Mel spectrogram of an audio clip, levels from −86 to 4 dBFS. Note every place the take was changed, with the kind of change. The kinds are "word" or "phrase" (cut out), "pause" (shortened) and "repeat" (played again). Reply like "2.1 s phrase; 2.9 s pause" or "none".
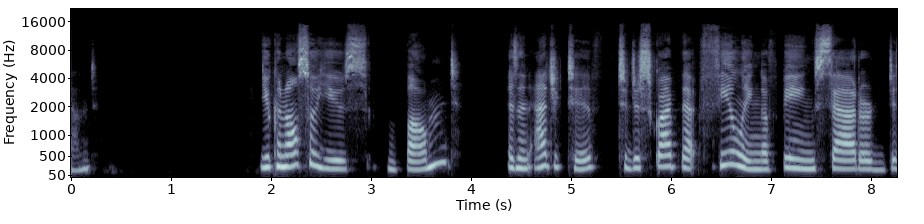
none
